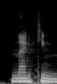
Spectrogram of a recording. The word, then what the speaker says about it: Nankin: city eventually those chinese immigrants established their own nankin machi nan king been the japanese pronunciation of nanjing and nankin machi later evolved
